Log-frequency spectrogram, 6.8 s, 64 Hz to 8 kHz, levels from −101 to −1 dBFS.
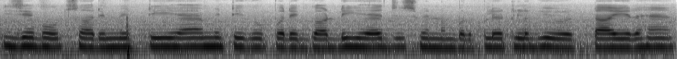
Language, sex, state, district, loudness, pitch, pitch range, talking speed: Hindi, female, Haryana, Jhajjar, -14 LUFS, 175 Hz, 170-180 Hz, 160 wpm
